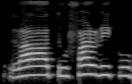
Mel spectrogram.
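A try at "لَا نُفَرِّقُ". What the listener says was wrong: Bukan tufariku ini, nufariku. Bukan tu. Bukan tu ini. La nufariku.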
